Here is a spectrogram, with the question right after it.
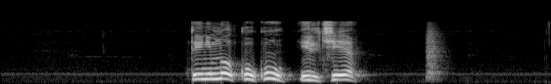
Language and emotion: Russian, angry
